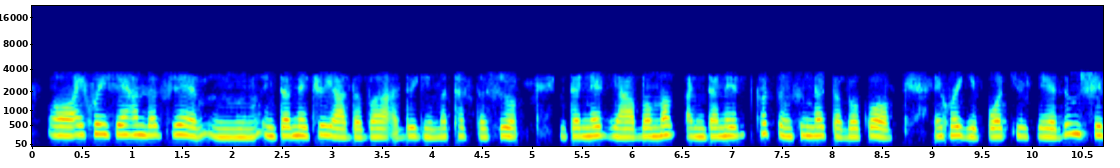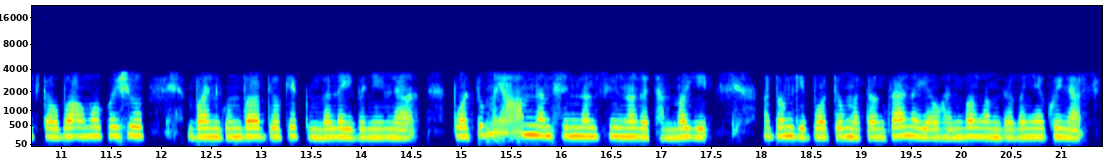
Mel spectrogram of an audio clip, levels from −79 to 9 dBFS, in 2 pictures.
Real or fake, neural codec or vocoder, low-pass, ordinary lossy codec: fake; codec, 16 kHz, 4.8 kbps, FACodec; 3.6 kHz; MP3, 24 kbps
